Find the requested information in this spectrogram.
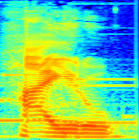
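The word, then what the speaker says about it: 入る: of iru to enter, we use hairu, which actually is accented and on the first syllable, so be careful, because then in that case hai is considered a diphthong, I. So that's why it's accented on the first syllable, and so third to last, and like second to last as usual.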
